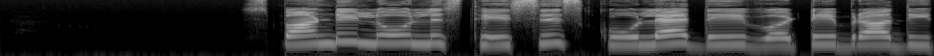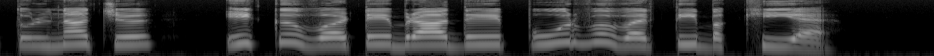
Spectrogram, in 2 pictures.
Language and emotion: Dogri, neutral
